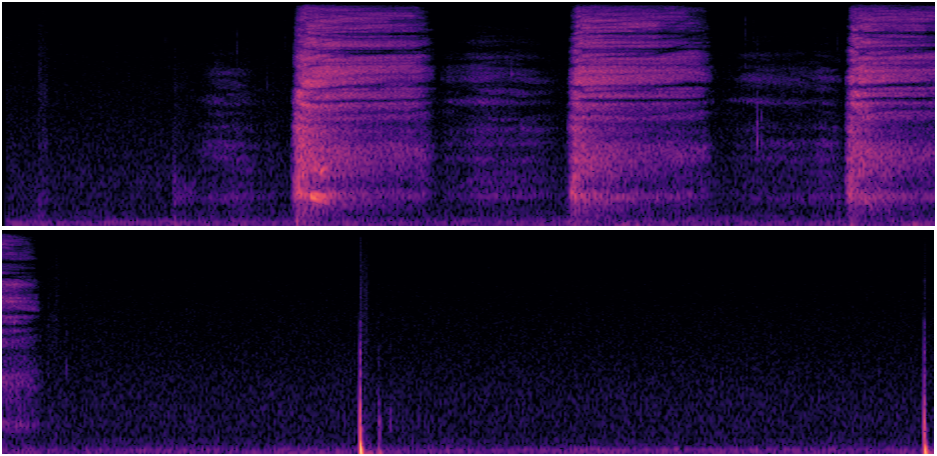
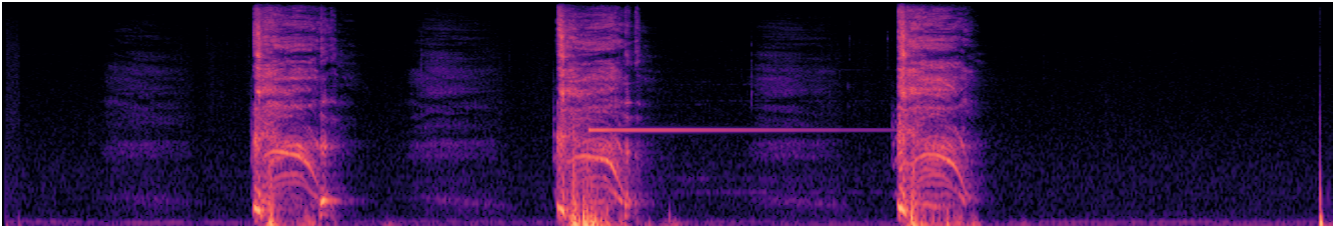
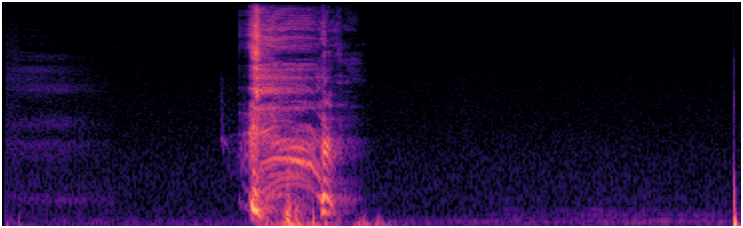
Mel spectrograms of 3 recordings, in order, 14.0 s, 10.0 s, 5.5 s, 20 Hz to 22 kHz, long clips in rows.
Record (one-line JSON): {"exhalation_length": "14.0 s", "exhalation_amplitude": 9576, "exhalation_signal_mean_std_ratio": 0.19, "three_cough_length": "10.0 s", "three_cough_amplitude": 9681, "three_cough_signal_mean_std_ratio": 0.31, "cough_length": "5.5 s", "cough_amplitude": 10075, "cough_signal_mean_std_ratio": 0.25, "survey_phase": "beta (2021-08-13 to 2022-03-07)", "age": "65+", "gender": "Male", "wearing_mask": "No", "symptom_none": true, "smoker_status": "Ex-smoker", "respiratory_condition_asthma": true, "respiratory_condition_other": false, "recruitment_source": "REACT", "submission_delay": "1 day", "covid_test_result": "Negative", "covid_test_method": "RT-qPCR"}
